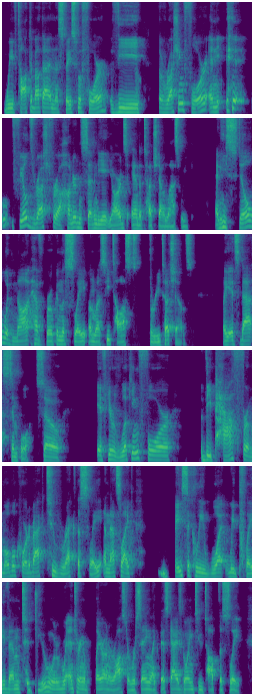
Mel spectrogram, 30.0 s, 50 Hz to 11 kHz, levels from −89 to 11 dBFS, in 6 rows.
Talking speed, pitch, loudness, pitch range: 170 wpm, 120 Hz, -21 LUFS, 105-150 Hz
